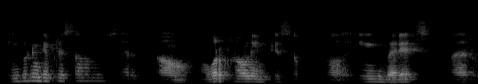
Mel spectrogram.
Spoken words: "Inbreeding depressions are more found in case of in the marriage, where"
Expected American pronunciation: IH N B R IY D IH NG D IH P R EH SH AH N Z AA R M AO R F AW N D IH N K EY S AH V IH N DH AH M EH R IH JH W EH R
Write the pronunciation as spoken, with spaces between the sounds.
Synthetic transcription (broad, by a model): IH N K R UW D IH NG D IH P R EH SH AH N S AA R M AO R P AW N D IH N K EY S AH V IH N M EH R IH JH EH R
